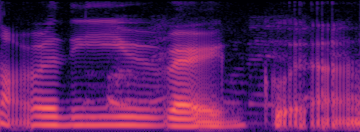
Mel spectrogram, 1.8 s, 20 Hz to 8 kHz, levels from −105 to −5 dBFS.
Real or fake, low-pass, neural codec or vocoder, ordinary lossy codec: real; none; none; none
